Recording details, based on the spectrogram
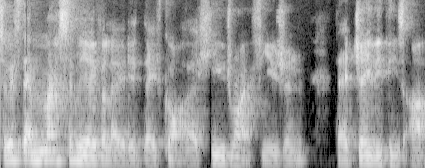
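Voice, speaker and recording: This man talks at a very fast pace, his pitch swinging very widely. His tone is dark and mellow, and somewhat breathy. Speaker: doctor presenting webinar talk. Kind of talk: lecture. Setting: online webinar.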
